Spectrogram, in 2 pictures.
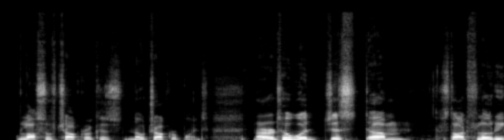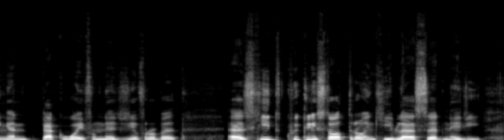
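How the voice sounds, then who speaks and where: A man's fairly high voice on a very clean recording with a silent background. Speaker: anime YouTuber. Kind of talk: casual fan-fiction storytelling monologue. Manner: fast; halting, many fillers.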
